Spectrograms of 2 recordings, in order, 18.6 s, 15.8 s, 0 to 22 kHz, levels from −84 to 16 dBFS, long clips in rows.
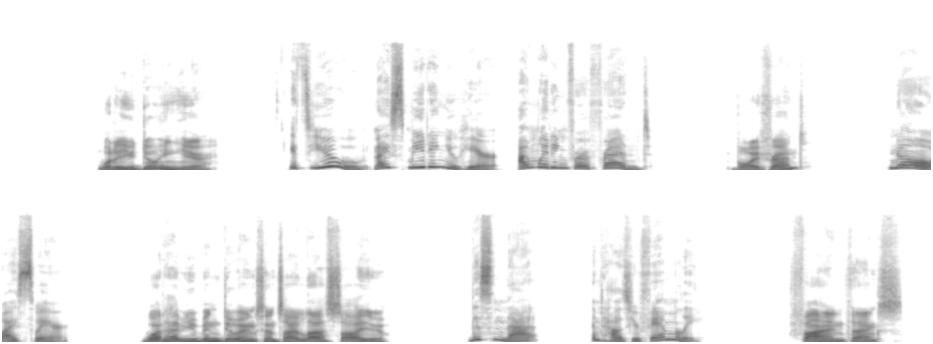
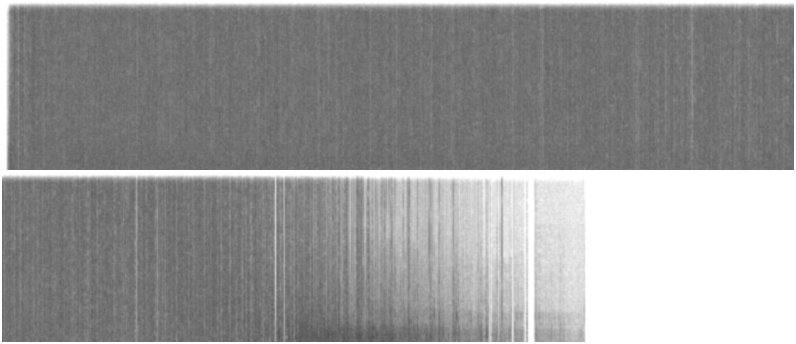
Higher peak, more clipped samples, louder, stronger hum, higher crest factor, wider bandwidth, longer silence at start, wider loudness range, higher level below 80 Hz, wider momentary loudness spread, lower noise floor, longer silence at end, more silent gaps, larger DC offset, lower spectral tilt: second, -10 dBFS vs 0 dBFS; neither; second, -28 LUFS vs -8 LUFS; neither; first, 18 dB vs 12 dB; second, 17 kHz vs over 20 kHz; first, 0.95 s vs 0.05 s; second, 5 LU vs 8 LU; second, -70 dBFS vs -36 dBFS; first, 14 LU vs 6 LU; first, under -90 dBFS vs -48 dBFS; second, 0.3 s vs 2.75 s; first, 2.18-2.73 s, 5.00-5.13 s, 6.51-7.23 s, 8.11-8.80 s, 9.95-10.62 s, 13.16-13.93 s, 14.66-15.15 s, 16.34-17.14 s vs none; neither; first, -4.5 dB/octave vs -0.5 dB/octave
